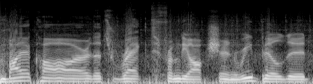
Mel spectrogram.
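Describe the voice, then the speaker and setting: A man's voice: mid-range voice, takes it slowly, darkish tone. A man talking casually inside a motorcycle helmet while riding, rambling and thinking aloud with hesitant self-corrections. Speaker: motovlogger, stock trader. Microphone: mic inside a motorcycle helmet. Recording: helmet mic with engine and traffic noise. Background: engine and vehicle noise.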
